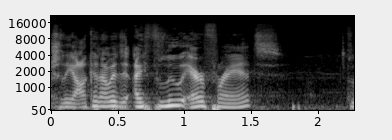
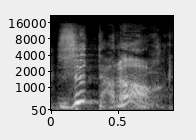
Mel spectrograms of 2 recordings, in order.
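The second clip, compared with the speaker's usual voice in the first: higher mock French exclamation; exclaimed French accent; 5 semitones higher than usual. Flight director reacting to trash, mock French exclamation. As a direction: imitate a Frenchman's indignant oath. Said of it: "flight director was like".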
